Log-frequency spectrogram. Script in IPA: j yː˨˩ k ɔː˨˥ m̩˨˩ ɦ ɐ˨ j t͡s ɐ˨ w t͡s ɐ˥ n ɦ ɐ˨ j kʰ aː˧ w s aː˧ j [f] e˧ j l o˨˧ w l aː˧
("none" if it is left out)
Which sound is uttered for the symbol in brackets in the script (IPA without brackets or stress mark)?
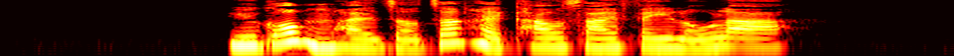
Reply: f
